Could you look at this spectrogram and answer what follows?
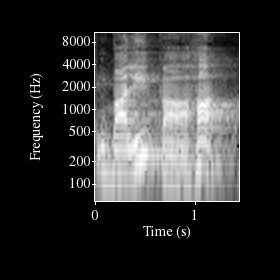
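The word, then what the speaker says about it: बालिकाः: जिसे विसर्ग कहते हैं, और उसको प्रोनाउंसिएशन हा के समान होती है। तो जैसे बालिकाहा, इस तरह से हम प्रयोग करेंगे।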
